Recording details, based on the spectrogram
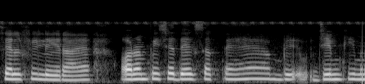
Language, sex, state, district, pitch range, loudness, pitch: Hindi, female, Haryana, Jhajjar, 230-245 Hz, -18 LUFS, 240 Hz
